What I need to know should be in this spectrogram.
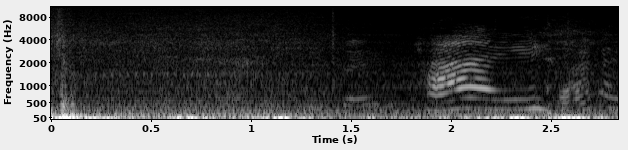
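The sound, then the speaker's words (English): A car engine rumbles steadily as cars arrive at a drive-through testing site at the Little Bighorn Casino in Crow Agency, with low road noise filling the background, while a faint voice briefly speaks near the end. “The testing site at the Little Bighorn Casino in Crow Agency saw a steady stream of cars Wednesday.”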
